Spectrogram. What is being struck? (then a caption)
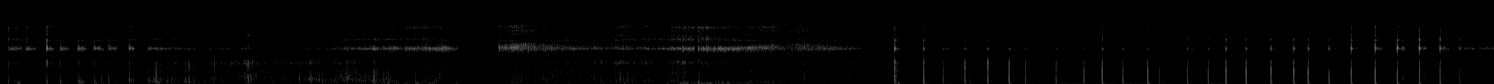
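Small wooden bowl and wooden stick. A wooden stick is rubbed and scraped inside a small, hollow, empty wooden bowl held beside the mic, producing a croaking sound. Quick ticking strokes lead into two long, continuous rasping scrapes with a ringing tone near 2 kHz. These are followed by a fast series of sharp, clicky ratchet-like ticks that fade almost instantly.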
